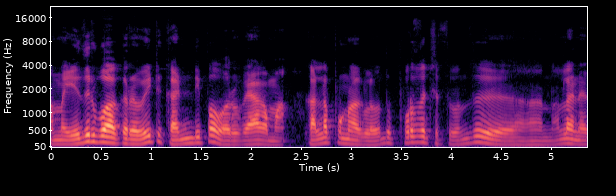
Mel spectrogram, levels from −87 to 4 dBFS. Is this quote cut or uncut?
uncut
